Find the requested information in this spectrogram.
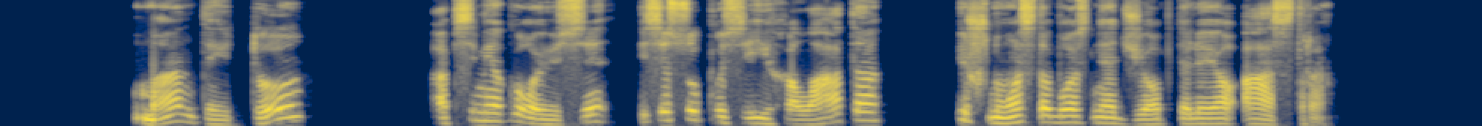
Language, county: Lithuanian, Kaunas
